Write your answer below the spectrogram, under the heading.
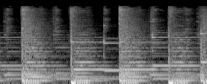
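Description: Background music with a steady beat, about two strokes a second, under a melody of held notes.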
